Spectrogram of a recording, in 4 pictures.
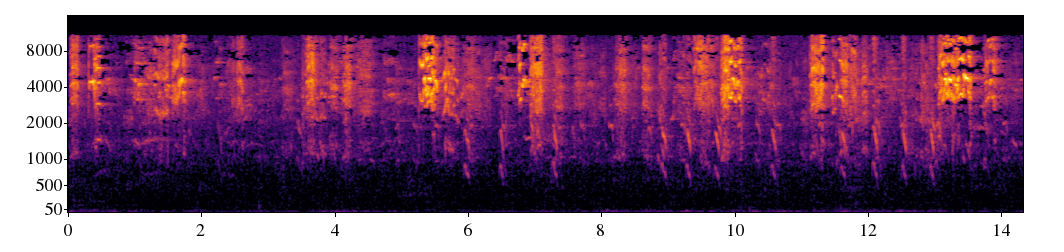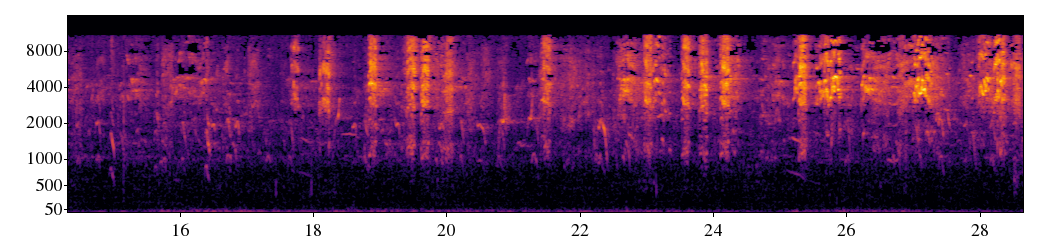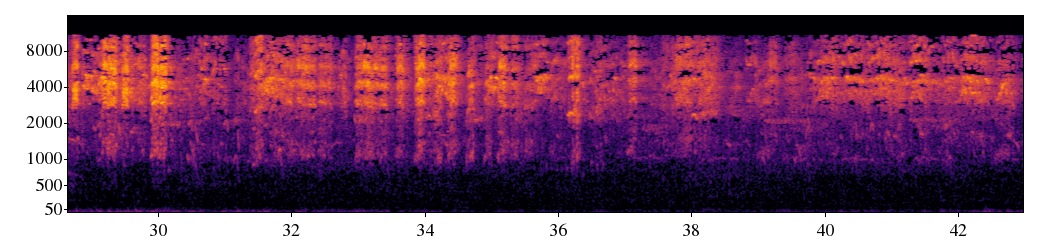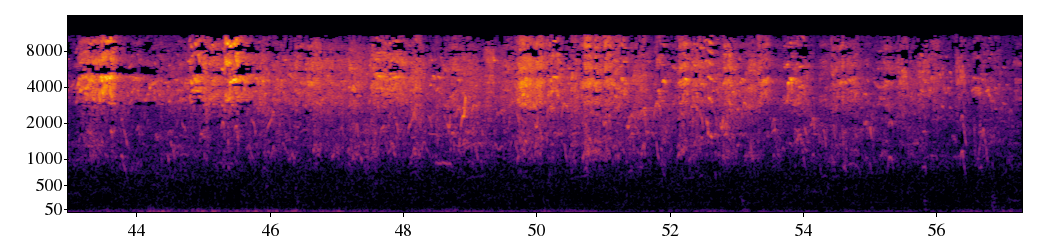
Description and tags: Dawn chorus of Red Collared Lorikeets and other savannah woodland species near the end of the dry season in Kakadu National Park near Waterfall Creek in the Southern part of the park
